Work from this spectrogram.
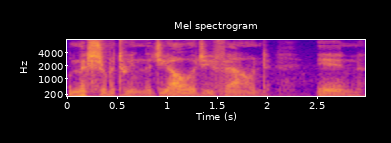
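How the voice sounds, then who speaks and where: In a raspy, put-on character voice, a man speaks at a moderate pace with a very deep, low pitch. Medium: actual play.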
